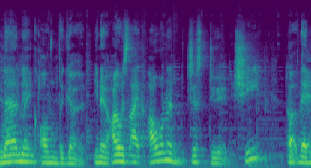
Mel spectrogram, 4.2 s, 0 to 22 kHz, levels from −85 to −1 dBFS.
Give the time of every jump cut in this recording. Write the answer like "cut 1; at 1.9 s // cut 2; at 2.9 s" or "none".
cut 1; at 1.1 s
